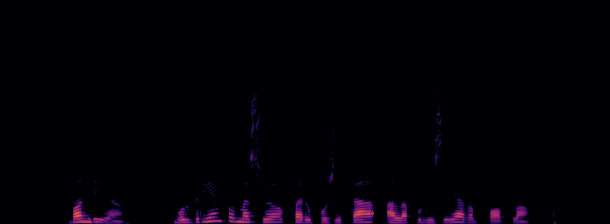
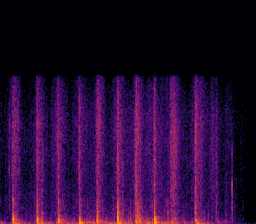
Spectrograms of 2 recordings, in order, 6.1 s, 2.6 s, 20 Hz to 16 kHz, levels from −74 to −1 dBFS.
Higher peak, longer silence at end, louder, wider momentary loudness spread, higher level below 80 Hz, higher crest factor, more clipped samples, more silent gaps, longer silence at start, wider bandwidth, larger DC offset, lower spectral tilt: second, -22 dBFS vs 0 dBFS; first, 0.8 s vs 0.2 s; second, -41 LUFS vs -26 LUFS; first, 14 LU vs 7 LU; second, under -90 dBFS vs -38 dBFS; second, 20 dB vs 26 dB; neither; neither; first, 0.7 s vs 0 s; about the same, 10 kHz vs 11 kHz; neither; first, -6.5 dB/octave vs -5 dB/octave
